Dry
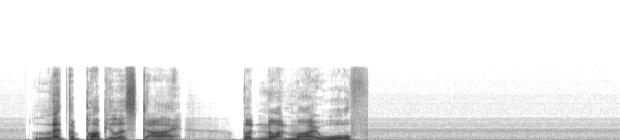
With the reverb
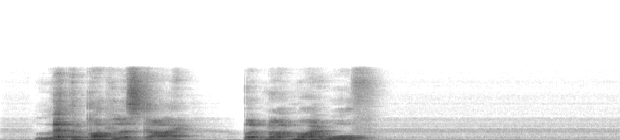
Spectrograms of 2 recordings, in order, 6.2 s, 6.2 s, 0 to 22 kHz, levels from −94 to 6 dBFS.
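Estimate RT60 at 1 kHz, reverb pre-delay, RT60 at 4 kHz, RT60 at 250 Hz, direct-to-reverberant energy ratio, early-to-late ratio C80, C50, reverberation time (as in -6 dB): 0.45 s, 14 ms, 0.45 s, 0.45 s, -7.5 dB, 7.5 dB, 3.0 dB, 0.45 s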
